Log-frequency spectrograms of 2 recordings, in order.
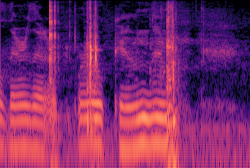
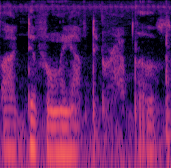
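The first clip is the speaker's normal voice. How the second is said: whispering; 3 semitones lower, 7 dB quieter, much faster than usual. Real, not acted. Whispering while dumpster diving.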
